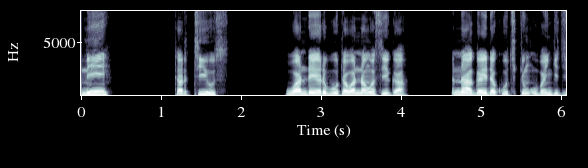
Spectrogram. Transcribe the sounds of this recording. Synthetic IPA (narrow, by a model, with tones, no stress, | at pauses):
niː˦ | tɐ˨rti˦jʊ˨s | wɐ˦nda˨jaː˦ɾʊ˦buː˨ta˨wɐ˦nːɐ˨ŋwɐ˨siː˦kʼaː˨ | ʔɪ˦naː˨ɡa˦jda˨kʷu˦t͡ʃɪ̥˦kʲɪ˦ŋʔʊ˨bɐ˦ŋɡʲɪ˦d͡ʒiː˨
